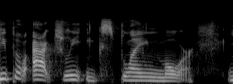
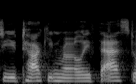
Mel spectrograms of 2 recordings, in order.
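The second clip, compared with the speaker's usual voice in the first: normal talking voice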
